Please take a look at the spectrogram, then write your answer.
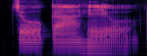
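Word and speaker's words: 축하해요: Cukhaheo, pengucapannya menjadi cukaheo.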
